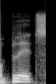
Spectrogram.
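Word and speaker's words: Blitzø: then we see how Blitz and Moxie met so what are you in for okay not much of a talker are we yeah I'm Blitz the O is silent now I'm sure we're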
